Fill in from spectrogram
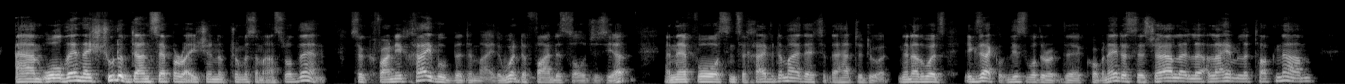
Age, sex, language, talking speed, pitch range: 50-69, male, English, 180 wpm, 100-135 Hz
